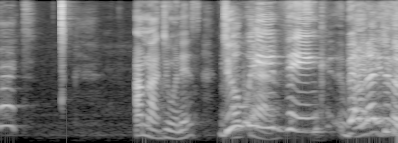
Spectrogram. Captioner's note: clicks tongue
